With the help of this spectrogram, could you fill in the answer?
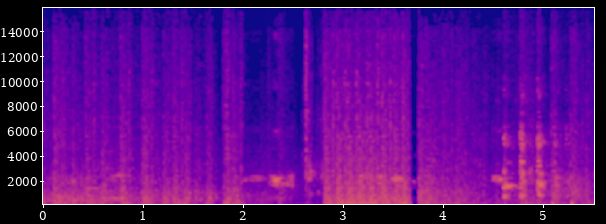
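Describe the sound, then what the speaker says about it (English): Rocket launcher and pistol fire ring out in the Roblox Arsenal video game. Rapid bursts of shots and blasts repeat throughout, with one sharp, punchy crack standing out midway over a dense, busy game soundscape. "Oh, that's for sure a rocket launcher. And a pistol now."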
